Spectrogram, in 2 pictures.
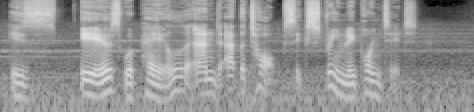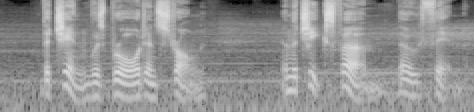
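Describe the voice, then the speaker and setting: An actor playing an earnest, uneasy young Englishman, narrating his diary in an audio drama with measured, formal, dramatic phrasing. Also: medium pitch, creaky.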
